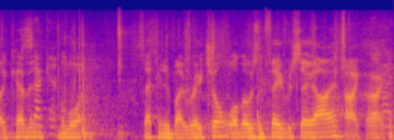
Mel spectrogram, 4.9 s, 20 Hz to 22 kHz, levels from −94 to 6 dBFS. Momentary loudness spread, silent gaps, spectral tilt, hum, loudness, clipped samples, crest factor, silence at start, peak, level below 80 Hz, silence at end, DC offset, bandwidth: 8 LU; none; -5 dB/octave; none; -18 LUFS; under 0.1%; 16 dB; 0 s; -2 dBFS; -46 dBFS; 0 s; under 0.1%; 16.5 kHz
